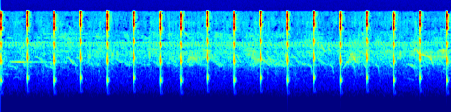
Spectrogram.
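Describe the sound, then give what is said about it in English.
A compass device ticks rapidly, faster and faster, sharp clicks about four per second, loud over a faint hissing background, with no voices. “The compass is ticking faster and faster.”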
